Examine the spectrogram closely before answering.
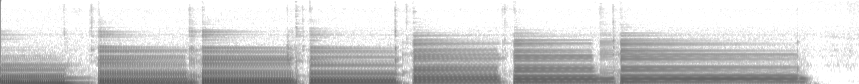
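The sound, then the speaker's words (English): Bass guitar playing a regular major scale: seven separate plucked notes in an even, steady rhythm, each sustained until the next, the final note held longest before stopping. “I can demonstrate that now by playing a regular major scale for you.”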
